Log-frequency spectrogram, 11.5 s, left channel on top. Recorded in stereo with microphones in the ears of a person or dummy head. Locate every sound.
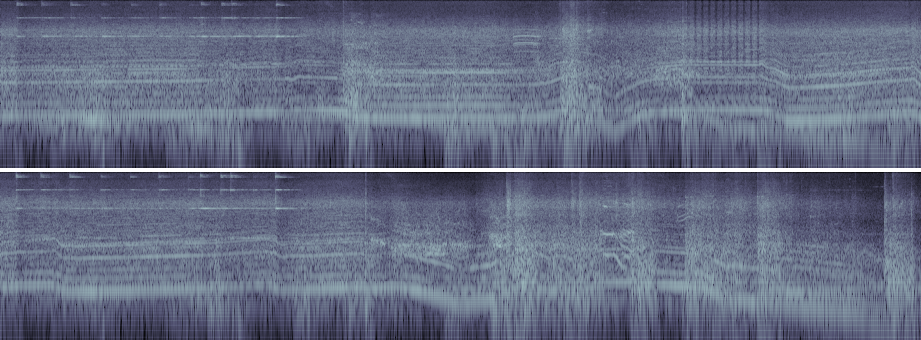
0.2 s a bell: 70° right (ahead or behind), 2 m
